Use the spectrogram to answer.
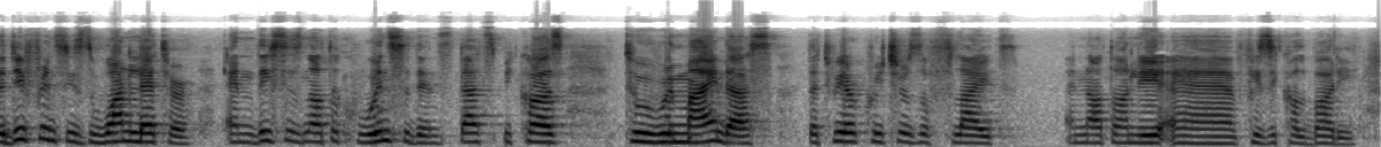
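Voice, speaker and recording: With an Israeli accent, a woman speaks at a moderate pace with fairly even intonation and big swings in loudness. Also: fairly high pitch for a woman. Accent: Hebrew. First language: Hebrew. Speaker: artist. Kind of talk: slideshow presentation. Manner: halting, many fillers.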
